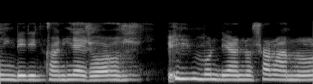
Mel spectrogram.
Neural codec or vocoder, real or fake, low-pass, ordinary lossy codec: autoencoder, 22.05 kHz, a latent of 192 numbers a frame, VITS, trained on one speaker; fake; 7.2 kHz; none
